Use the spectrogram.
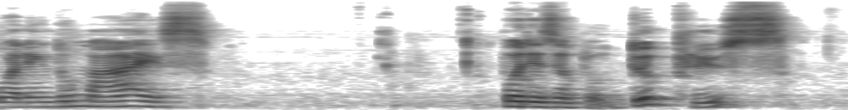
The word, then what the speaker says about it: de plus: Por exemplo, de plus, e aqui o S se pronuncia. O plus, às vezes se pronuncia, às vezes não, mas nesse caso, sim. Então, pronuncia esse S.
